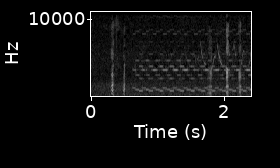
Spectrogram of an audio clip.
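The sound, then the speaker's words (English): A phone call's electronic ringing tone pulses steadily at moderate-low volume as a call is placed, with a few sharp clicks or taps scattered over it and no one speaking. “you turn your volume up, And I'm going to hit the call button, okay?”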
